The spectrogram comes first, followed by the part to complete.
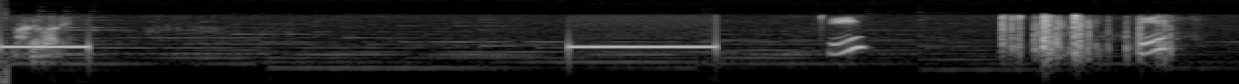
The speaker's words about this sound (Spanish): Estamos llamando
